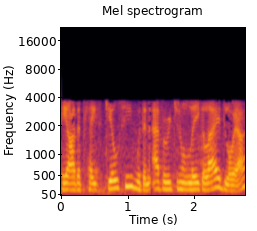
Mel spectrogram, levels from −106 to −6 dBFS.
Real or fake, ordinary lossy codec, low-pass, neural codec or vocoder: real; AAC, 24 kbps; 3.6 kHz; none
